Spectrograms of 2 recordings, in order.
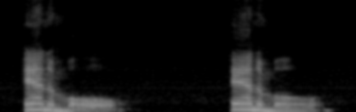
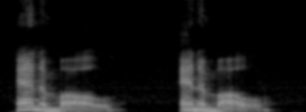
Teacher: my lips start coming out of the way from the m as soon as we release that m sound we're immediately making an l with no vowel sound in between animal animal now if we added a vowel sound it would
